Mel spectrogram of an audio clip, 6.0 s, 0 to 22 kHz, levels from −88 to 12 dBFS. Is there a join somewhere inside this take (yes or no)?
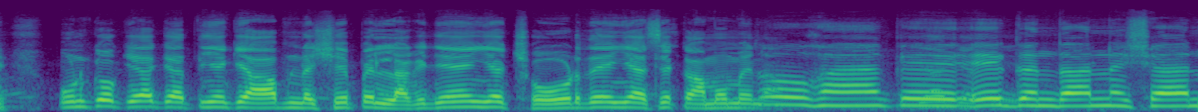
no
